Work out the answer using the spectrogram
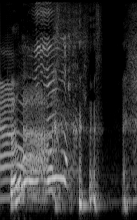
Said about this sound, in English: This is where we need the clip of the goat screaming like a human.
